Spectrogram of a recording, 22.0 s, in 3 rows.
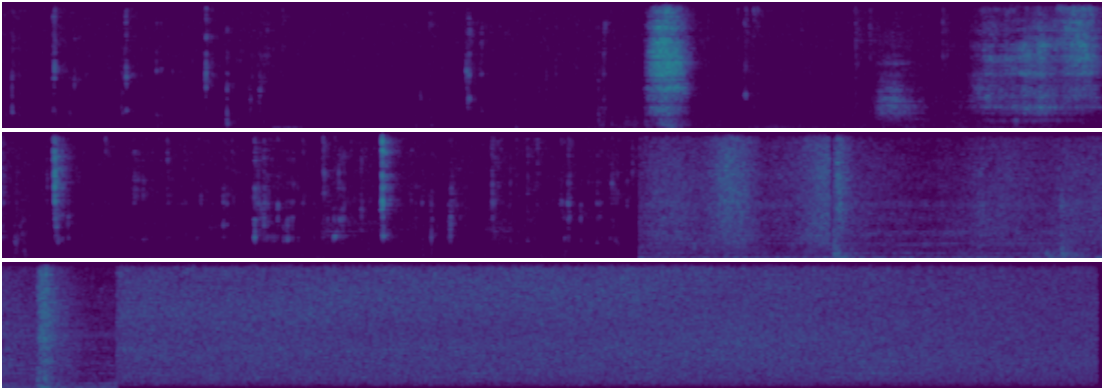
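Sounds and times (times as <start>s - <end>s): person chewing soft food: 0.0s - 2.1s, 2.7s - 4.2s, 7.5s - 11.6s.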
